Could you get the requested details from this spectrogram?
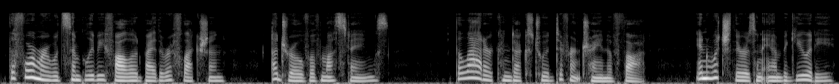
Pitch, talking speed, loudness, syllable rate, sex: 190 Hz, 200 wpm, -18 LUFS, 6.6 syllables/s, female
